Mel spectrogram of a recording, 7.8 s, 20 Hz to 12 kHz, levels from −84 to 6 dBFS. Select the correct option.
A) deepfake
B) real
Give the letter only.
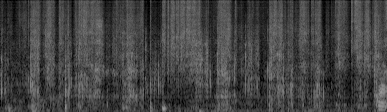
A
